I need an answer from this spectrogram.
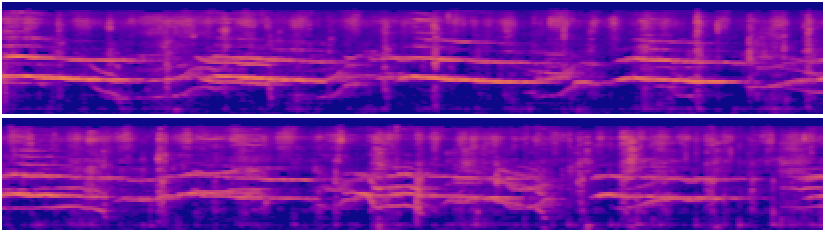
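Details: Bernese Mountain Dog puppy just born, crying in a long series of high, nasal whines, each a short level tone bending down at its end, repeated roughly every second with brief pauses between bouts.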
